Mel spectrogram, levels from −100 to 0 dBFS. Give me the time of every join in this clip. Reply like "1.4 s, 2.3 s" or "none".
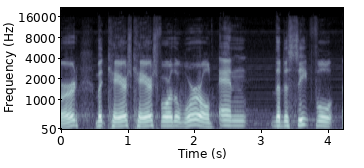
1.1 s, 2.4 s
